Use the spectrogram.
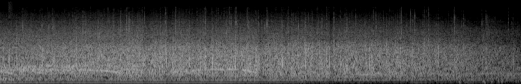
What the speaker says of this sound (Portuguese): Dá uma salva de palmas para o nosso Deus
